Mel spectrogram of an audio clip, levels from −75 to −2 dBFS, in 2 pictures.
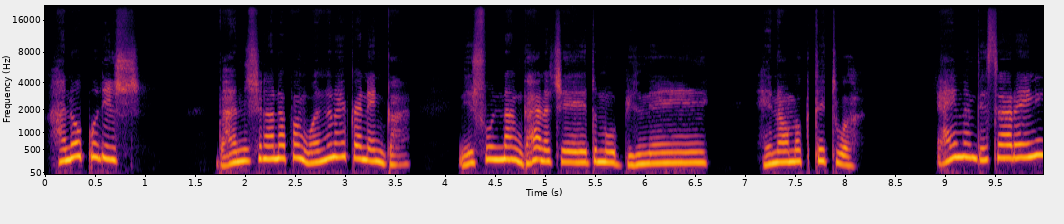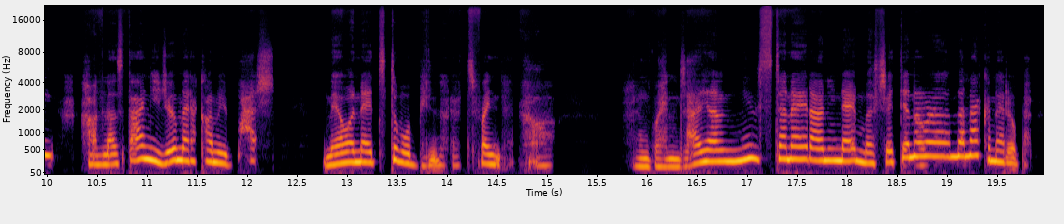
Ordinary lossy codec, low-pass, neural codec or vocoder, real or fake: none; none; codec, 44.1 kHz, 2.6 kbps, DAC; fake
